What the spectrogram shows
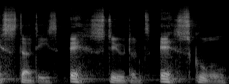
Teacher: she still has this I before the s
